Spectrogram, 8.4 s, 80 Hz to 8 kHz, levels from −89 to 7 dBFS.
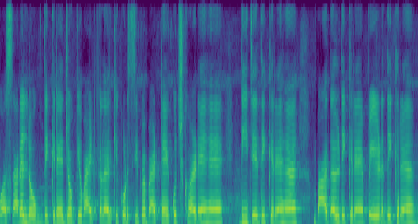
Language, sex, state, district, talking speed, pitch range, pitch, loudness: Hindi, female, Chhattisgarh, Bilaspur, 215 wpm, 210-220 Hz, 215 Hz, -15 LUFS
